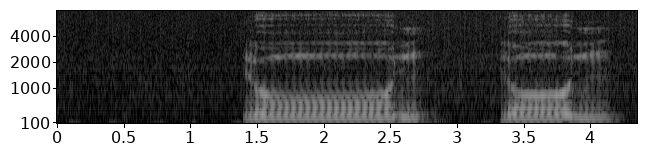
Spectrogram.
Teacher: Jadi harus dengar sengaunya sedikit, gunnahnya. Lun gitu. Diangkat lidahnya.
